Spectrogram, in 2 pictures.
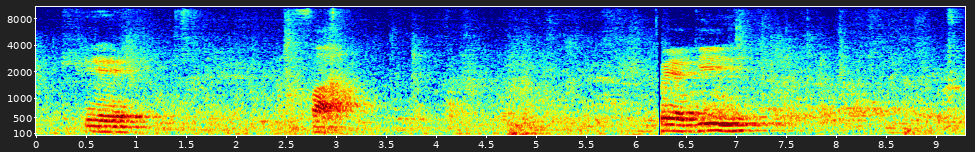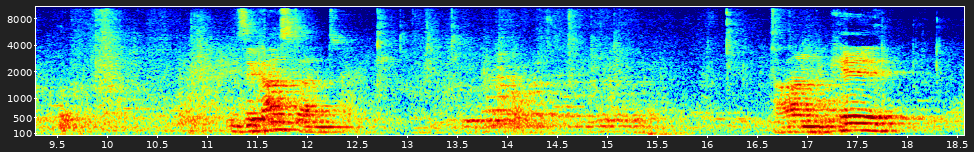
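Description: A man speaks calmly in a slightly echoing room.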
